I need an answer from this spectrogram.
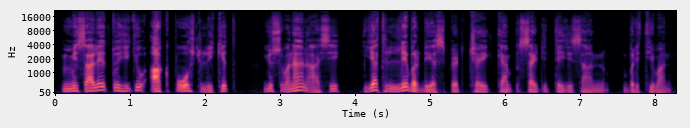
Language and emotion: Kashmiri, neutral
